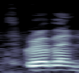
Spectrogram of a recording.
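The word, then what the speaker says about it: Screven: No, Scriven, Georgia.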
